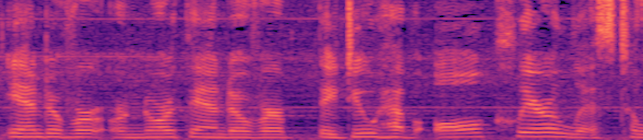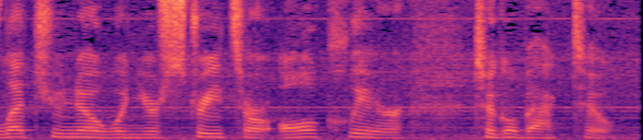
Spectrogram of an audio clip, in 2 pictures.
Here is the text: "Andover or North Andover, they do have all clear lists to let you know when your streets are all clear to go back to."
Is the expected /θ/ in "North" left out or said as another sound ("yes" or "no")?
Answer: no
